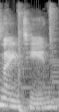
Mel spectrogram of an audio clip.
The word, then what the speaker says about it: XIX: Yeah, it's pronounced 19, but... Yo! 19, the artist formerly known as 19 is in the house.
